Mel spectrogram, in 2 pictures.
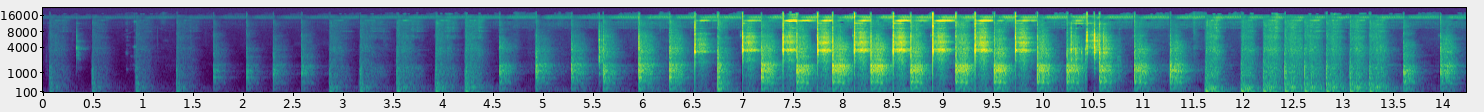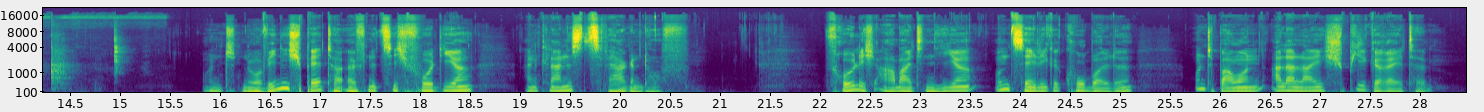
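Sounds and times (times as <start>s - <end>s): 
hammers striking nails: 0.0s - 14.6s
speech: 16.2s - 20.7s, 22.1s - 28.2s.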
